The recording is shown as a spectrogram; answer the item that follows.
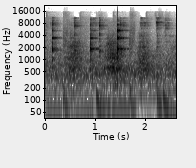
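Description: Banana bread ingredients stirred in a bowl, with repeated clinking knocks of a utensil against the bowl at an uneven pace, close and moderately loud with no talking.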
